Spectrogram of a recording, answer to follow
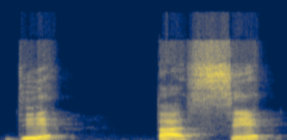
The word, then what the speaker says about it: dépasser: On the first E, you have the accent, so you're going to say dépasser, double S, S sound. Not careful, not dépasser, but dépasser.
